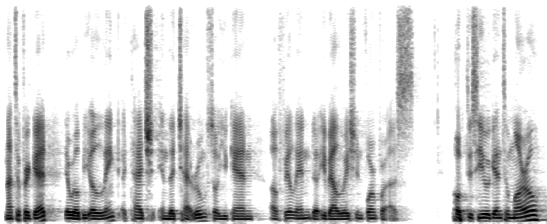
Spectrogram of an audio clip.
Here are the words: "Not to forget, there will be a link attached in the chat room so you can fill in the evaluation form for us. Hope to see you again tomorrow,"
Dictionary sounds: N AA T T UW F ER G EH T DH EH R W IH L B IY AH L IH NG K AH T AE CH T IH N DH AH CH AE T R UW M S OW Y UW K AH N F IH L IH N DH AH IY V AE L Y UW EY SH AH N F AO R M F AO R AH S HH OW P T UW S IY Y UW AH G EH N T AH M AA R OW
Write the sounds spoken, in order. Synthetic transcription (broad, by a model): N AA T T UW F ER G EH T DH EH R W IH L B IY AH L IH NG K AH T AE CH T IH N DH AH CH AE T R UW M S OW Y UW K AH N F IH L IH N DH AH IY V AE L Y UW EY SH AH N F AO R M F AO R AH S HH OW P T UW S IY Y UW AH G EH N T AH M AA R OW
